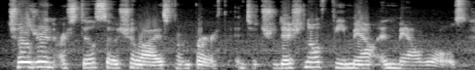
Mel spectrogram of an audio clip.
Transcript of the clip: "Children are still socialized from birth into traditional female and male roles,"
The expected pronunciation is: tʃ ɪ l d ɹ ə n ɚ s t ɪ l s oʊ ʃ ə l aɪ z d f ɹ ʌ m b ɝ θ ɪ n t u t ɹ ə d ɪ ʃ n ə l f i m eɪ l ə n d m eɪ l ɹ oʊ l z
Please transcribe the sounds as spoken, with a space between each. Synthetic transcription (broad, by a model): tʃ ɪ l d ɹ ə n ɚ s t ɪ l s oʊ ʃ ə l aɪ z d f ɹ ʌ m b ɝ θ ɪ n t u t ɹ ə d ɪ ʃ n l f i m eɪ l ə n m eɪ l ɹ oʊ l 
